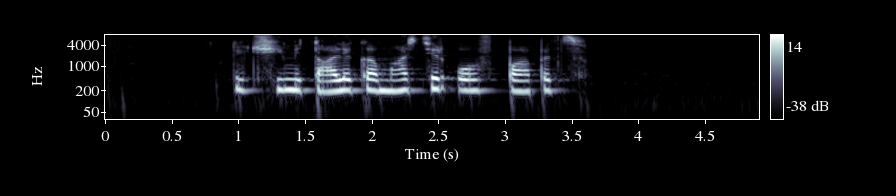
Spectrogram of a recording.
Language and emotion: Russian, neutral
